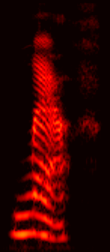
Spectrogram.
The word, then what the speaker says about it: laughs: it in the word laughs so now we have all ah I hear at the end of laughs it's not a letter F like we usually think it's actually G H the G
